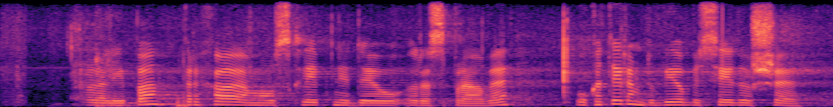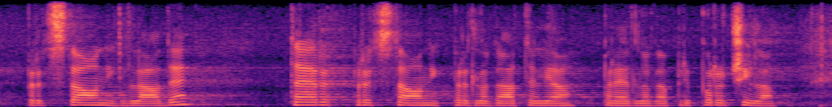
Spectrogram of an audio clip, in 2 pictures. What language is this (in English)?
Slovenian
